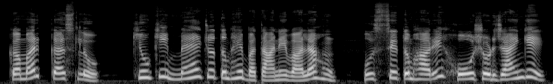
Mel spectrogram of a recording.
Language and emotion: Hindi, surprised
